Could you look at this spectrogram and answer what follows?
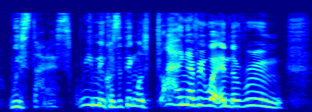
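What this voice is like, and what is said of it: Speaks with a noticeable accent. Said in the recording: “With this accent and everything ... Especially because you have an accent”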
